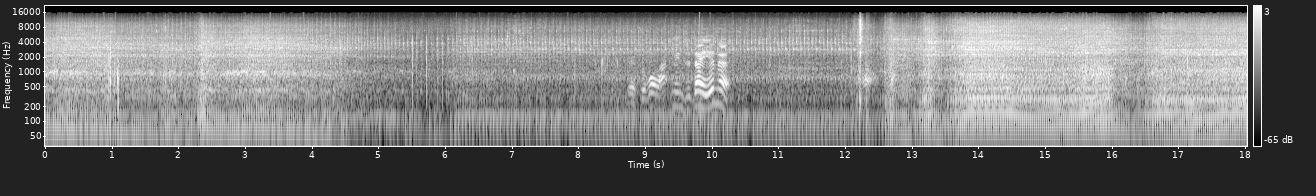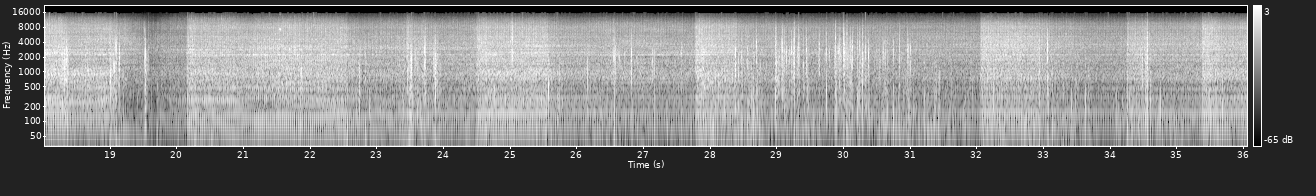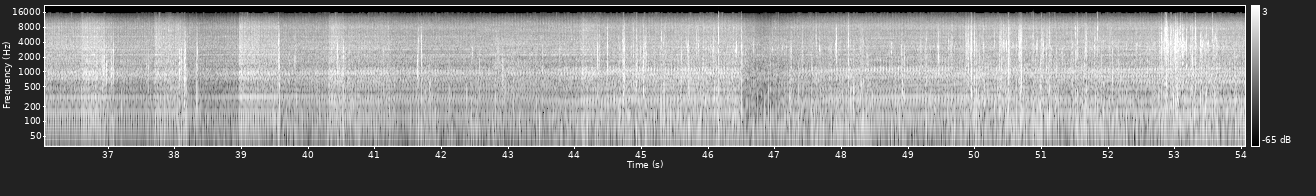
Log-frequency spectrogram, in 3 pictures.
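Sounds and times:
motorcycle engine revving: 0.0 - 54.0
wind rush on microphone: 22.5 - 35.8, 39.2 - 54.0.

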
